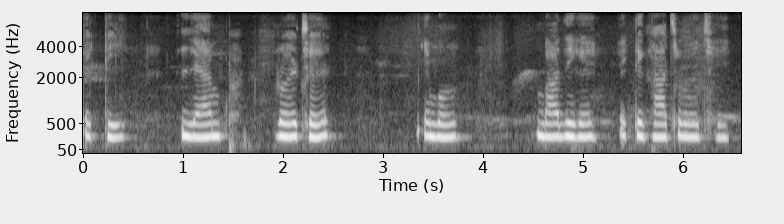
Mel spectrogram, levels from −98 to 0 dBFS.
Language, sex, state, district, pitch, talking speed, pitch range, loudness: Bengali, female, West Bengal, Cooch Behar, 250 Hz, 75 wpm, 240-260 Hz, -17 LUFS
